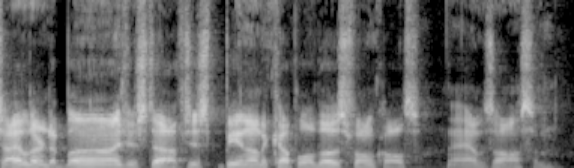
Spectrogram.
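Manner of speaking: ordinary talk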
